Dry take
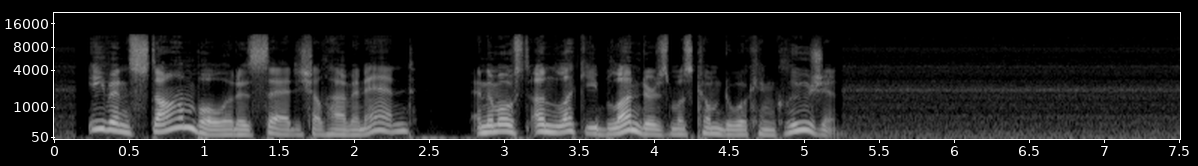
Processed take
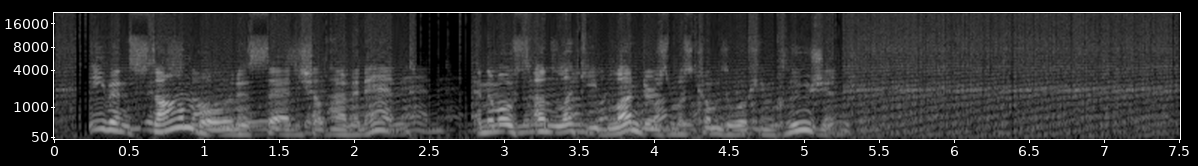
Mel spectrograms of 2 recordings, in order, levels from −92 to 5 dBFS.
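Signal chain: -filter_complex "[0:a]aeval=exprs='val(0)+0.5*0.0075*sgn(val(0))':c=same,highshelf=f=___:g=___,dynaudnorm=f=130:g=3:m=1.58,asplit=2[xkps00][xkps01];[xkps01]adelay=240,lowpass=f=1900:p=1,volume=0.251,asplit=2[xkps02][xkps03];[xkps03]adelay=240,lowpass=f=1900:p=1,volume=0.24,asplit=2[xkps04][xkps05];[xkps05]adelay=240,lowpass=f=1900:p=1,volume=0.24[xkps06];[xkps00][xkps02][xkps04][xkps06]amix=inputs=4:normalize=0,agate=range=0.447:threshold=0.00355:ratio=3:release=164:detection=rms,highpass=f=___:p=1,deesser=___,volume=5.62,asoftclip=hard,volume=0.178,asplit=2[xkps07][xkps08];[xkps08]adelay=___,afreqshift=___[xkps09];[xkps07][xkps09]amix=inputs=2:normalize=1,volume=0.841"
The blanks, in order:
5500, 8.5, 520, 0.65, 2.1, 2.8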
